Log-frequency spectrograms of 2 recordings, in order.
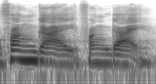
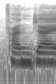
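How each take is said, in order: First: Fungi corrected to a hard g and final "eye"; fungi as fun-guy. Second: Unsure Fungi with soft g and final "eye"; Fungi as fun-jai. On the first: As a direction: say fungi twice like "FUNG-guy". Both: Shown as a demonstration. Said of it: "American, how they pronounce?".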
